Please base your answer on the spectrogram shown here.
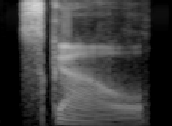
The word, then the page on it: scowl: British English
